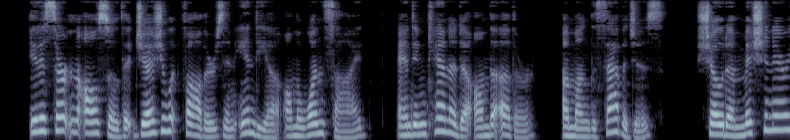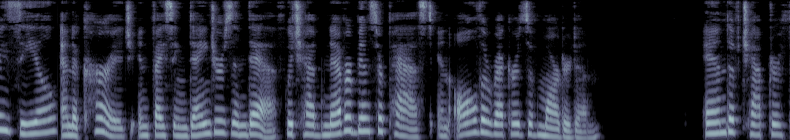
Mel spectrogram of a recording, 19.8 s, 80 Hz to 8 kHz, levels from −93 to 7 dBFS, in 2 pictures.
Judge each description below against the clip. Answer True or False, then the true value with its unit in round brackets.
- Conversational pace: False (125 wpm)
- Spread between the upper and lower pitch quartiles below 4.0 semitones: False (5.3 semitones)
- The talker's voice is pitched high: True (205 Hz)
